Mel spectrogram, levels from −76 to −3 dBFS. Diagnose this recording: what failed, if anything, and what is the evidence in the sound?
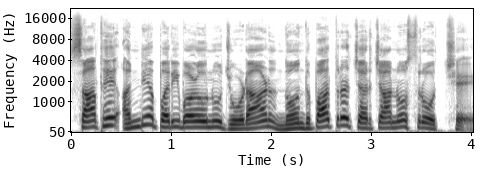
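Nothing failed: the sound of the recording gives no evidence of a fault at any stage.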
